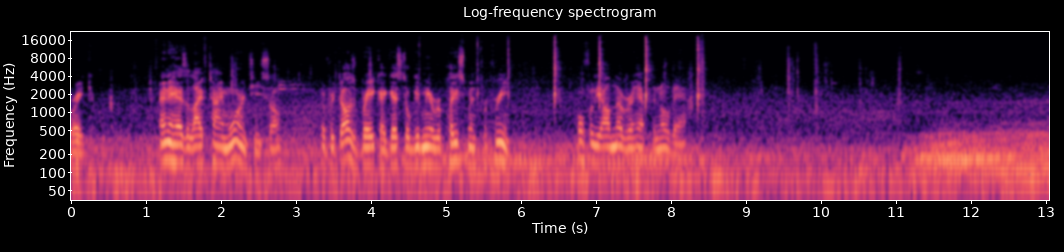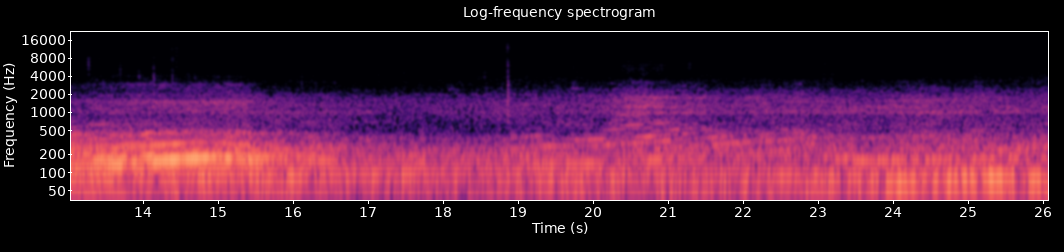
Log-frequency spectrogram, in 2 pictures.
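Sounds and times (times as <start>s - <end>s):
vehicle approaching: 10.7s - 17.2s, 19.0s - 26.0s
vehicle engine passing by: 11.1s - 16.7s, 19.1s - 26.0s.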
